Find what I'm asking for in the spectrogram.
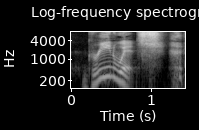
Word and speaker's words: Greenwich: Greenwich is the way that we pronounce it. Like New Orleans, Melbourne, and Toronto.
